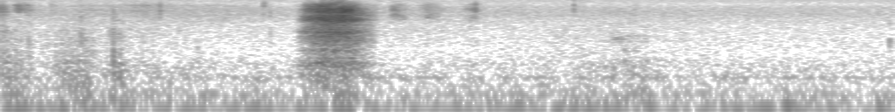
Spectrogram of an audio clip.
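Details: Induced sneeze: a single short, muffled hissing burst, half-stifled, against quiet room noise.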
